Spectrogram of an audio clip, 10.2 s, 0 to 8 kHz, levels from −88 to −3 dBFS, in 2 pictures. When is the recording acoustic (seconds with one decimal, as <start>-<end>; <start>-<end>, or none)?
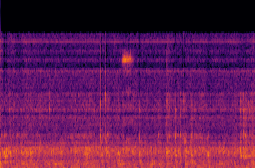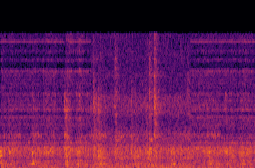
6.9-8.9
